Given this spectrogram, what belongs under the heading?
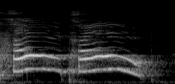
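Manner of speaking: high, loud calls for help; yell for help. Acted. Trapped child pounding on the door calling for help. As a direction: shout desperately for help. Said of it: "I yelled".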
